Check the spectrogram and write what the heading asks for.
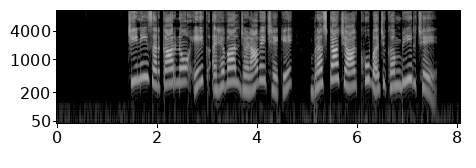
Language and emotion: Gujarati, neutral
